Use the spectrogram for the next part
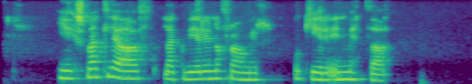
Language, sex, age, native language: Icelandic, female, 20-29, Icelandic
